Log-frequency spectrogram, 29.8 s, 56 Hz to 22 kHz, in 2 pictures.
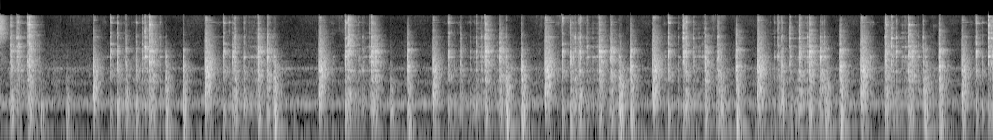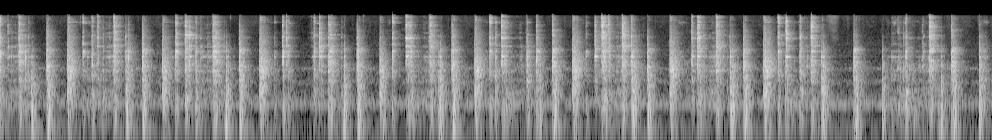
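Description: Ratchet wrench clicking in a steady run of quick strokes, several a second. It is winding a nut down a threaded-rod puller to press the pinion bearing outer race into a Land Rover Freelander 2 rear differential case.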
